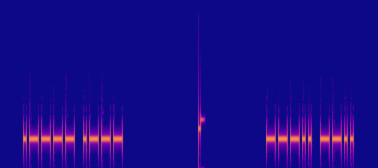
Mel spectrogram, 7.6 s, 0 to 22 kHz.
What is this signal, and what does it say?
Morse code, heard as a keyed tone, about 20 wpm, 700 Hz. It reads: 1 J 8 Z
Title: Single-Letter Single-Number 20wpm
